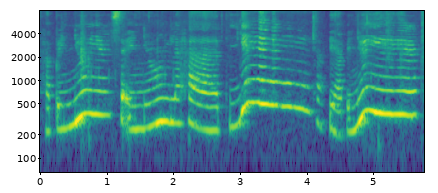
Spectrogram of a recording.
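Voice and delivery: high, slow, gleeful shout; excited cheer. Real, not acted. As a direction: celebrate with a big cheer. New Year greeting cheer.

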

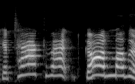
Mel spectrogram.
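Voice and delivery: high, loud battle cry; rally the crowd to charge her; mob shout. Acted. Crowd yelling at the fairy godmother, loud rallying shout.

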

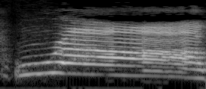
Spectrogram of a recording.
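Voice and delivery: loud high dragon roar; huge fiery dragon roar. Acted. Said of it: "Let's hear you, everybody".

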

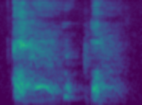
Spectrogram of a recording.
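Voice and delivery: high, loud throaty hack; loud cough. Acted. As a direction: hack as an old woman. Grandma's noise amid bug talk.

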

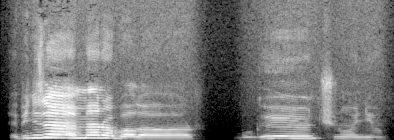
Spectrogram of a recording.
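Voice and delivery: drawn-out, low-energy greeting; slow deadpan intro. Shown as a demonstration. Vlogger redoing his intro the "sincere" way, slow and deadpan. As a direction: say the hello slowly and without pep. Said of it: "Ben samimi oynuyorum".

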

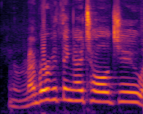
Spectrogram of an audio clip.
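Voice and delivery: fast, pointed test question; quizzing. Retold or imitated. Speaker quizzing Marla on the checklist, pointed. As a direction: check she was listening. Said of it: "And I quizzed her".

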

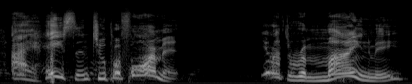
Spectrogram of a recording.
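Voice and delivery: loud, emphatic sermon delivery; forceful preaching. Acted. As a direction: preach it out as God's own insistent word.

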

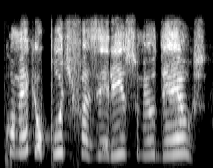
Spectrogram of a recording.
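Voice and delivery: high, pleading cry to God; distressed weeping. Acted. Man crying over what he did, high and distressed. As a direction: sob it out in horror at yourself. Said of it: "e começa a chorar".

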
